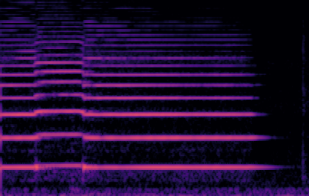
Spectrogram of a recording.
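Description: A fiddle plays a B on the A string with a finger flick ornament slowed down, a sustained bowed note broken by two brief pitch blips before ringing on and fading out; no talking.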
